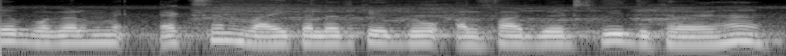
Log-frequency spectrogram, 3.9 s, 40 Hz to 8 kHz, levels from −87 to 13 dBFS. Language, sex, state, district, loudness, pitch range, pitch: Hindi, male, Uttar Pradesh, Lucknow, -14 LUFS, 135-150 Hz, 140 Hz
